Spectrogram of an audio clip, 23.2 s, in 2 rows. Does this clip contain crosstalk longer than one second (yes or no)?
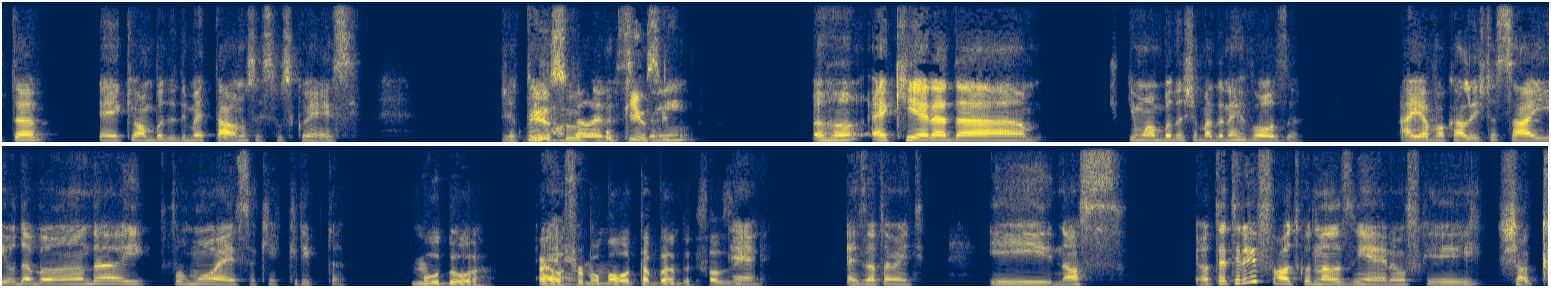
yes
